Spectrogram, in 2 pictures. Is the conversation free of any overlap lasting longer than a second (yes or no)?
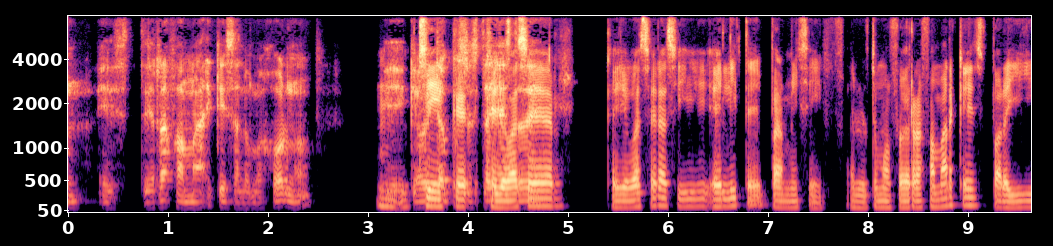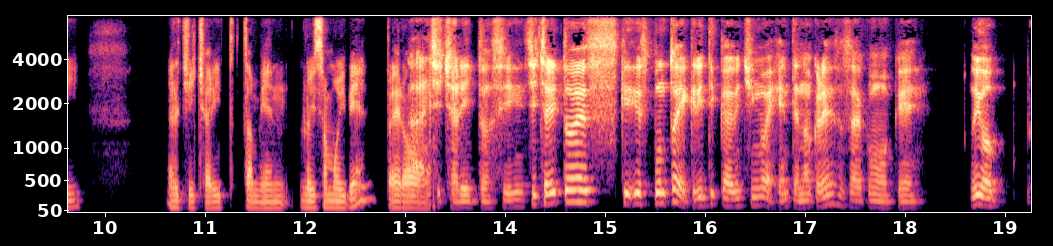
no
